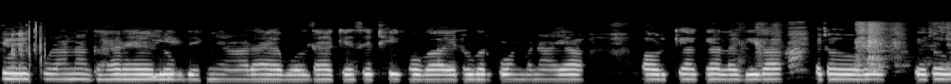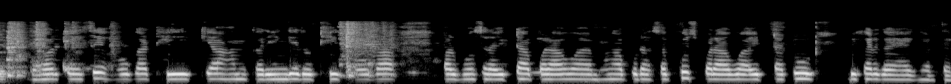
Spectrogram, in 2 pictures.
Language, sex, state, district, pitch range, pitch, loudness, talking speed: Hindi, female, Bihar, Kishanganj, 230-245 Hz, 235 Hz, -14 LUFS, 185 wpm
